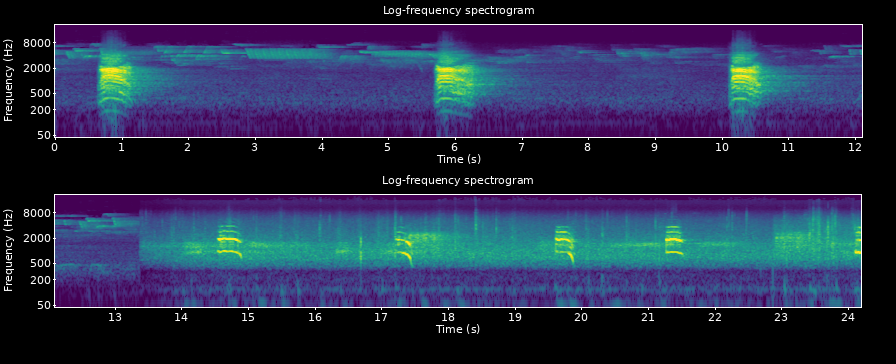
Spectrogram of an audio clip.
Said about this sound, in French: ces cris sont donc typiques du chevreuil. Ils sont typiques du chevreuil. Donc c'est l'aboiement du mâle, qui peut être à la limite confondu avec un petit chien. C'est une voix assez rauque quand même.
